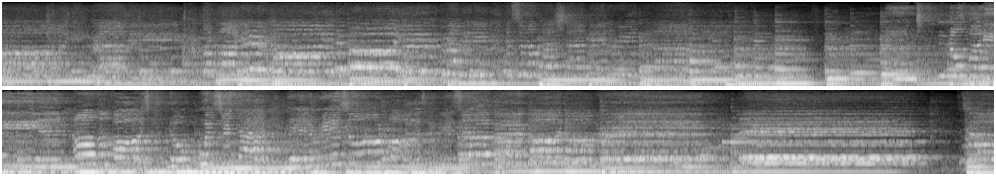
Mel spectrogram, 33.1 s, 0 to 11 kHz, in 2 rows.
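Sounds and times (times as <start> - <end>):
children's choir singing: 0.0 - 12.3, 21.8 - 33.0.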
